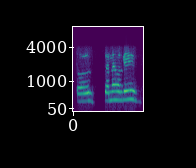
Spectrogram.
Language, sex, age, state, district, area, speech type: Assamese, female, 30-45, Assam, Nalbari, rural, conversation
